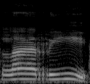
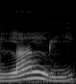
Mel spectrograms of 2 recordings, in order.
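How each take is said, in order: First: The middle consonant is an R sound. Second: The middle consonant is an L sound. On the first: The word follows the agreed language rules. The speaker calls it right. "yang betul adalah lari" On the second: A small child cannot yet say the sound. The speaker calls it wrong. "dia masih cadel, dia sebutkan dengan lali"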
